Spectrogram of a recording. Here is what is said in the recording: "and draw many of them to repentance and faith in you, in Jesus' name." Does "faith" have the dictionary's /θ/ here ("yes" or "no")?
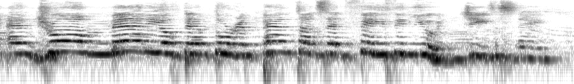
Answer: yes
